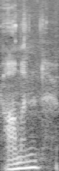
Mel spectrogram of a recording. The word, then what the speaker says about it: Amman: Is that how you pronounce it? Amman, Amman, an Arab state. – Sure. – Calls himself the Fetch, F-E-T-C-H.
